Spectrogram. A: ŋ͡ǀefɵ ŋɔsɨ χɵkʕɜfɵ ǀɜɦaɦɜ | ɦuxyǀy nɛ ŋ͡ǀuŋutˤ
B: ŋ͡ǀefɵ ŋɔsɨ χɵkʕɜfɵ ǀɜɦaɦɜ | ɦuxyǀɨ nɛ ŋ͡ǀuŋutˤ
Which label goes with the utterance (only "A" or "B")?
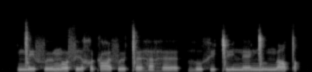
A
